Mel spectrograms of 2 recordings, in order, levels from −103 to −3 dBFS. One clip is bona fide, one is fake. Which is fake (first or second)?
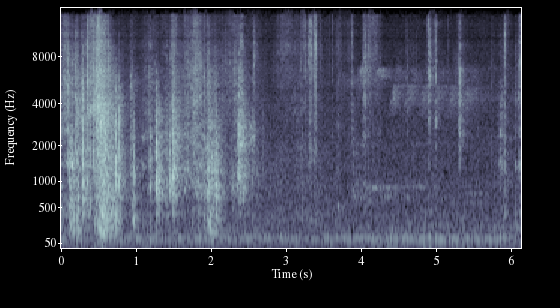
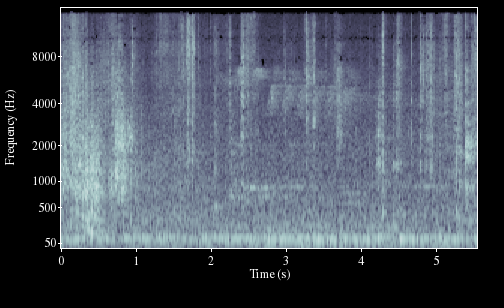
first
